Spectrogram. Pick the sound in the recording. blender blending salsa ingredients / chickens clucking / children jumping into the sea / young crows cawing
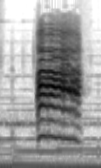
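young crows cawing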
